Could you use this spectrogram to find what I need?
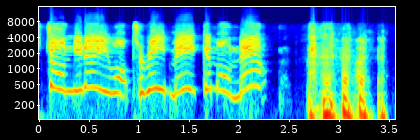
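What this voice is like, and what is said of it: Put-on working-class British accent. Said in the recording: “they have a British accent ... Great British accent ... that was not an intelligent British accent. That was more like a coal miner's child.”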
